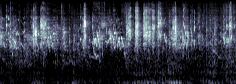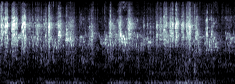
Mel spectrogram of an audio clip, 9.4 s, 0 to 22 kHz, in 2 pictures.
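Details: Budgerigars recorded on 29 February 2024, giving dense, continuous high-pitched chattering and warbling with scratchy squawks, bursts rising and falling in waves, over a soft low rumble.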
